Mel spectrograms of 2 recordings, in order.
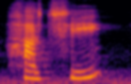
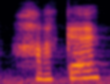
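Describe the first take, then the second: First: It has a ch sound and ends in ee. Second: The middle consonant is a hard k sound. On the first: This is close to the Japanese number eight. The speaker calls it right. "the correct term is Hachi" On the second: This is how it is often said in the States. The speaker calls it wrong. "I oftentimes call this Haka because I'm in the States"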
